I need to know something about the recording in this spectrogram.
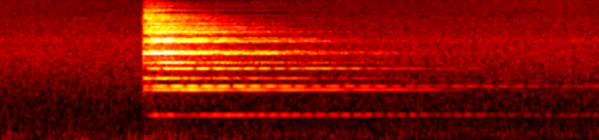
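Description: A bell struck once about a second in, ringing out and slowly fading over about three seconds. It is rung at the Mass as the priest takes communion from the chalice.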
